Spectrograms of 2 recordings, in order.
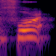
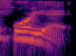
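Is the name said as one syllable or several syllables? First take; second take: one syllable; several syllables. First: The name is said as one syllable. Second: The name is said with several syllables. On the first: "would you just say four?" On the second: "Would you pronounce the E"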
